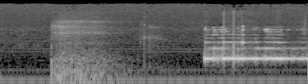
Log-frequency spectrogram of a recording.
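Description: A telephone call is placed: a short noisy burst and a faint click, followed by a loud, steady ringback tone that starts partway through and holds to the end.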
